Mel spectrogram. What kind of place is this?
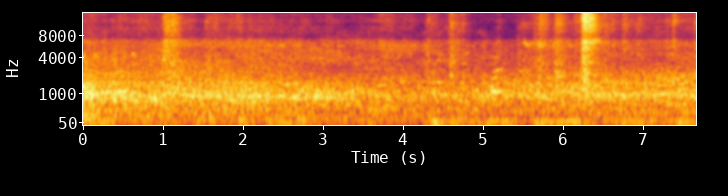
street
